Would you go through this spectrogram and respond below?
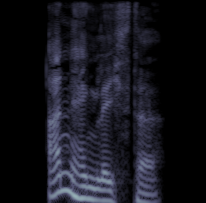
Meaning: inflection of anhänglich: 1. strong/mixed nominative/accusative feminine singular superlative degree 2. strong nominative/accusative plural superlative degree
- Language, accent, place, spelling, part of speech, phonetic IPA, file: German, Germany, Berlin, anhänglichste, adjective, [ˈanhɛŋlɪçstə], De-anhänglichste.ogg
